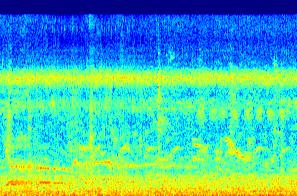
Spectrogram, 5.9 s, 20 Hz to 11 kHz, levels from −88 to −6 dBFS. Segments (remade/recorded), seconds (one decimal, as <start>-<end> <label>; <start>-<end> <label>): 0.0-0.5 recorded; 0.5-2.9 remade; 2.9-5.9 recorded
